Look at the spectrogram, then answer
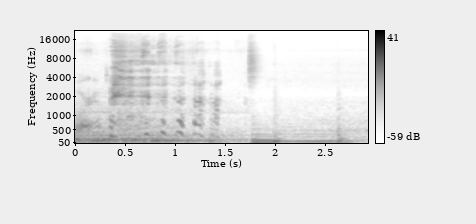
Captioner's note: laughs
